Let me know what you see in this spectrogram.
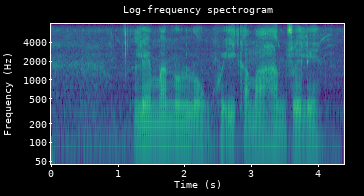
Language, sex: Southern Sotho, male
